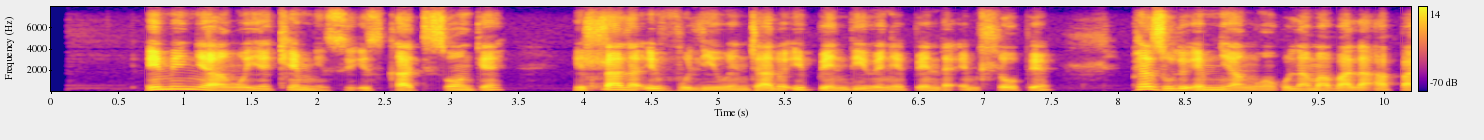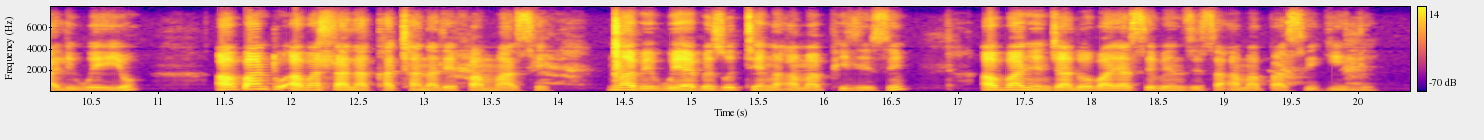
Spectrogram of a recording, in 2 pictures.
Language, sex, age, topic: North Ndebele, female, 50+, health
